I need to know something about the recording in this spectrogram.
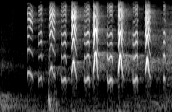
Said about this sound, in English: And he has a toy that's about this long and it has a squeaker in the end of it.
